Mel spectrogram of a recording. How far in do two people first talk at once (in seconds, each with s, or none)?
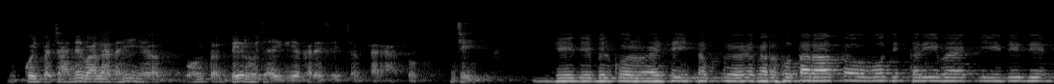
none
